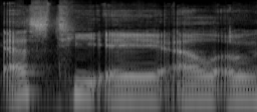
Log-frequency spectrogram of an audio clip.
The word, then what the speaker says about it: Staloch: artist's name is Bo Stalo. Uh, Bo is just B O, and then Stalo is actually S T A L O C H, but again, pronounced Stalo according to the Spotify bio.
